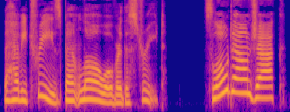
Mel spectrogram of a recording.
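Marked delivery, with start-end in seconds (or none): 3.0-4.3 high, shrill mother's alarm; shrill warning. A narrator's reading. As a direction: warn the driver shrilly, pitched right up. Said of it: "Mom warned shrilly".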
